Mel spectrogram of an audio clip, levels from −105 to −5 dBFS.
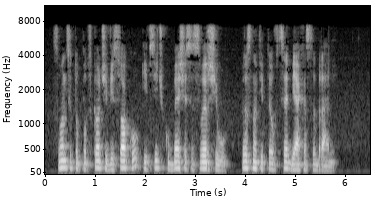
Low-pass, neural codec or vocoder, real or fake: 7.2 kHz; none; real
